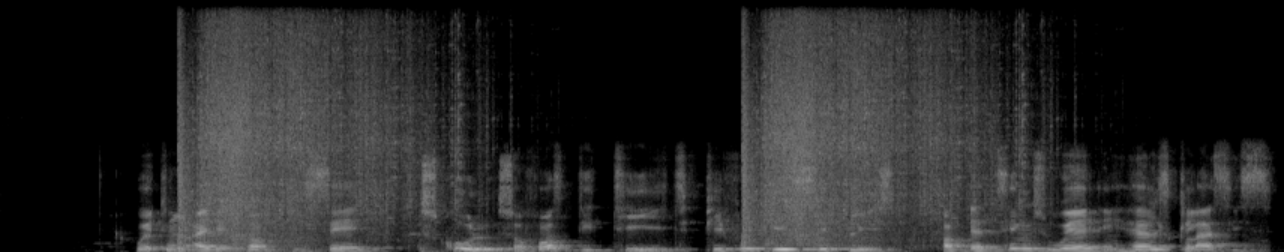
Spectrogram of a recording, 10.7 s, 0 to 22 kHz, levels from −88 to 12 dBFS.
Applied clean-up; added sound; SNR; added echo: none; Shatter; 9 dB; none.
